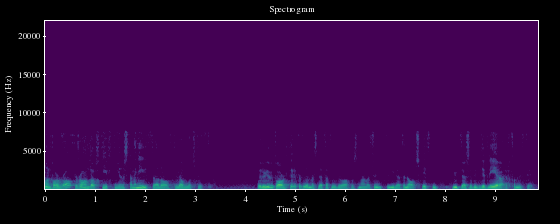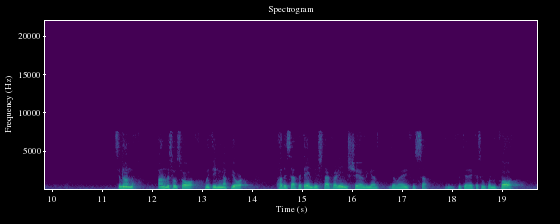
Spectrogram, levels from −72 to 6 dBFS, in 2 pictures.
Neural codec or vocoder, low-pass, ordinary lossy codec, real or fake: codec, 16 kHz, 0.5 kbps, FunCodec, trained on LibriTTS, 25 frames a second; none; none; fake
